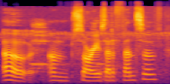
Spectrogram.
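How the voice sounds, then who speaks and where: A woman's voice: on the low side, normal speed, sharp tone, slight background noise, low-quality recording. A woman playing a plucky, sarcastic young farm girl in an audio drama, wry, blunt and exasperated. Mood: friendly.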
